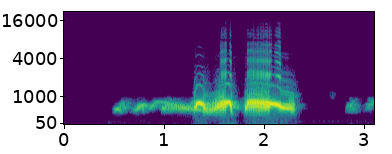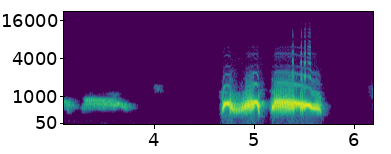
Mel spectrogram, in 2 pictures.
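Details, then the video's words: Spotted dove kept as a decoy bird for luring wild doves. Soft lead-in notes build into a loud two-part coo, a quiet mid-pitched note follows, then another full two-part coo arrives about three seconds later. Otherwise quiet background. "Chim Cu Gáy Mồi Cực Sung Dùng Kích Bổi Mới"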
